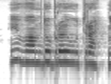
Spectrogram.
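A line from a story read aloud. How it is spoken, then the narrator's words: Gloomy reply. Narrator (Russian): не менее мрачно отозвалась я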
